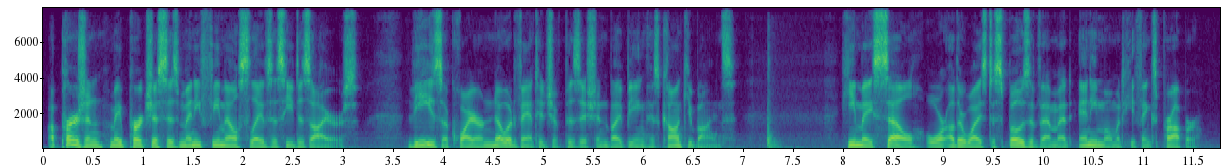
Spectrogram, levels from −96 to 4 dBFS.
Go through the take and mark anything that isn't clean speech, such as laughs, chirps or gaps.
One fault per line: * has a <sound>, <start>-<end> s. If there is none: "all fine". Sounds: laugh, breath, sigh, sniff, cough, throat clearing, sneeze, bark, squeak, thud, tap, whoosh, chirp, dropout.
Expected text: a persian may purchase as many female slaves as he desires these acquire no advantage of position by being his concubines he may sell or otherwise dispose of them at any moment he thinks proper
* has a thud, 7.2-7.7 s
